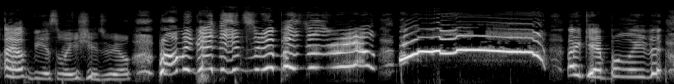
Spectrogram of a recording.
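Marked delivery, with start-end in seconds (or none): 1.3-6.7 very high, loud shrieks; ecstatic shrieking. Real, not acted. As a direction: scream it like a starstruck fan. Fan freaking out.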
